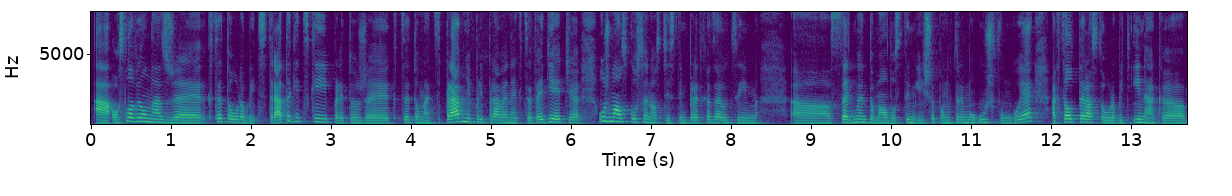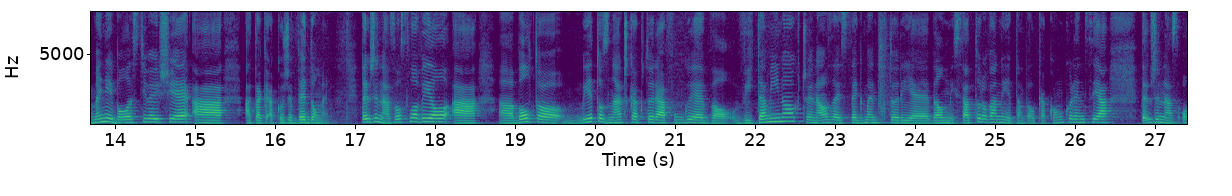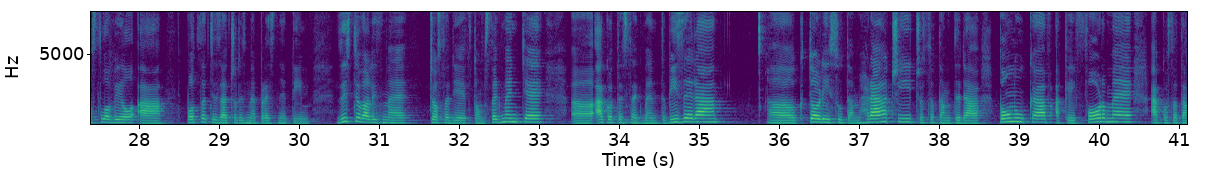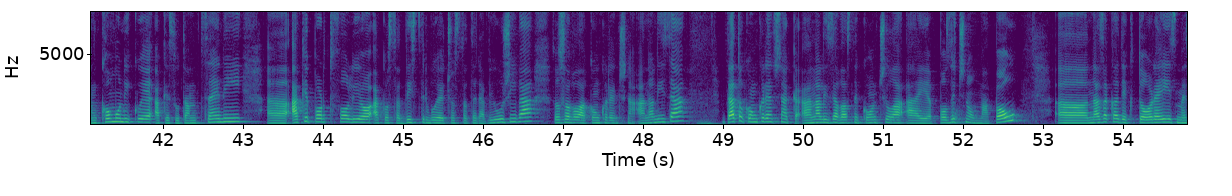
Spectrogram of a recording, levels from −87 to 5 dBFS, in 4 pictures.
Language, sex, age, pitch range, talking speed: Slovak, female, 30-49, 180-230 Hz, 150 wpm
